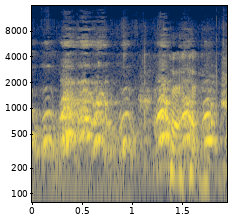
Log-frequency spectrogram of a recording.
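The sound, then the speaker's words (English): A dog behind a screen door barks in a quick, excited series of yaps and woofs, fairly loud, with no one talking, heard during an evening walk at Spruce and Hewitt streets. “A lot of people's screen doors are the only thing keeping their dogs between away from the street, I guess, and me and my dog.”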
